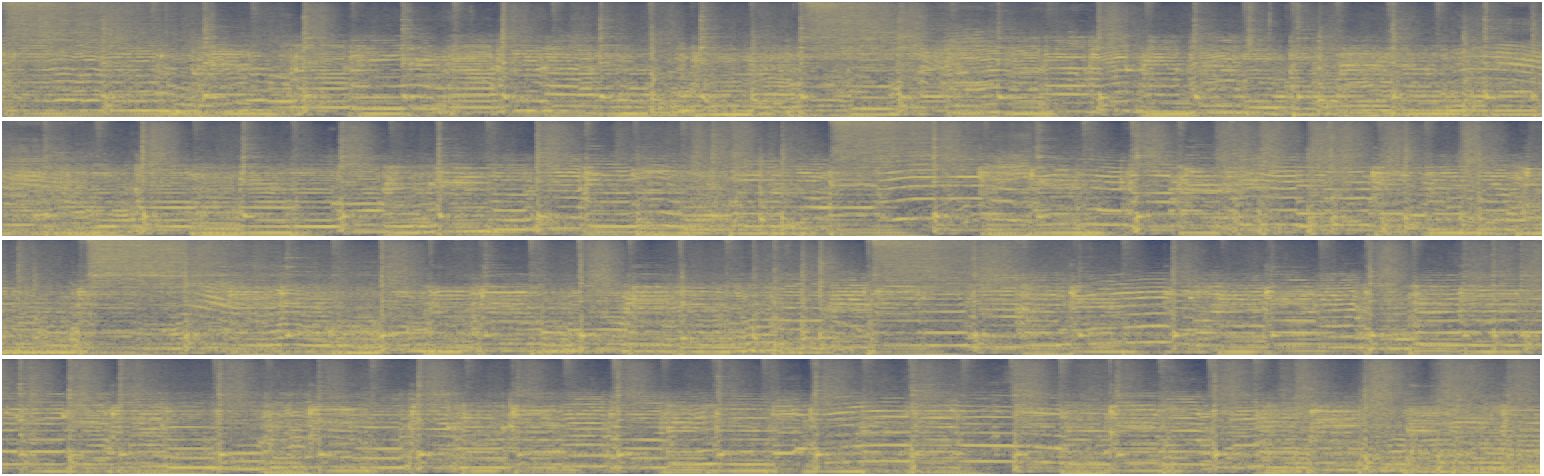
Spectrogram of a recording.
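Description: Live blues-rock band playing an instrumental stretch: an electric guitar lead with bending notes over bass and drums. There are cymbal crashes every few seconds.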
